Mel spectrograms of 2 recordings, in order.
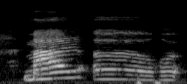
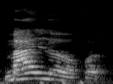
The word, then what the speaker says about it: malheureux: 네, 뒤에 나오는 이 는 앞에 나온 발음보다도 훨씬 더 입을 작게 벌리는 오에서 에 발음하는 거예요. 그래서 천천히 발음을 해보자면 malheureux 이렇게 발음하는 겁니다. 네, malheureux 네, 이러는 거죠.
